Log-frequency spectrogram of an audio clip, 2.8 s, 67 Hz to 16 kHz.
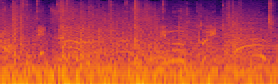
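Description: Gunfire crackles through a Red Dead Redemption 2 shootout, with rapid overlapping shots and mechanical clatter under someone talking throughout.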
